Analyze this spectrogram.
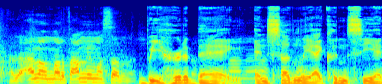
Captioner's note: through translator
